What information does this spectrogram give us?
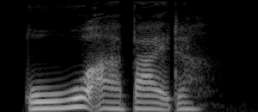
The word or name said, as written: roearbejder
